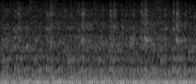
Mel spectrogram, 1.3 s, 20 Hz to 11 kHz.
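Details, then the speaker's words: 1976 C10 trailering special, original 454 big-block with 400 turbo transmission: deep steady rumble with even low beat and no skipped pulses; smooth normal idle, not missing. "dual truck sounds good i said it's not missing"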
